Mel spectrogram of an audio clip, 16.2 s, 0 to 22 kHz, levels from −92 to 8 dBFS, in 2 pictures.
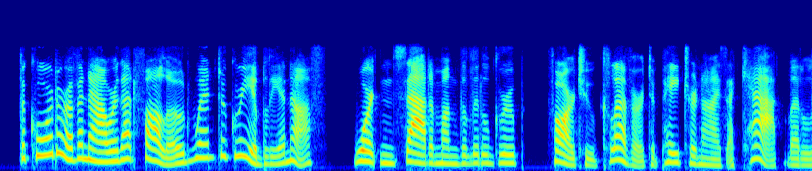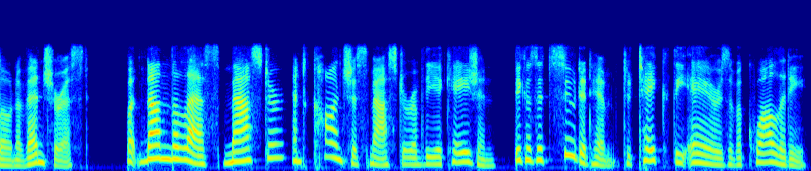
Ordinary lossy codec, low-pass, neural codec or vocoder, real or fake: Opus, 16 kbps; 7.2 kHz; none; real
